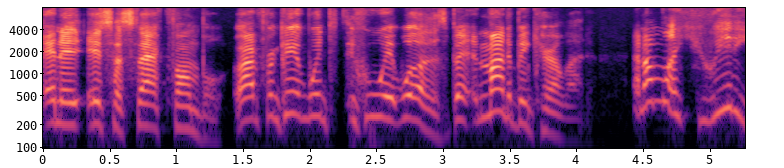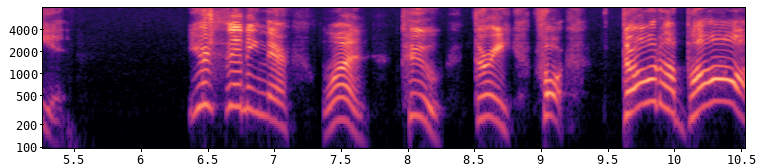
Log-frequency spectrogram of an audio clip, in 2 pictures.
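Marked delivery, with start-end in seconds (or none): 4.9-10.5 exasperated, screaming rant. Retelling yelling at a quarterback holding the ball: retelling screaming at the tv. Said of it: "I be screaming at the T V".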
